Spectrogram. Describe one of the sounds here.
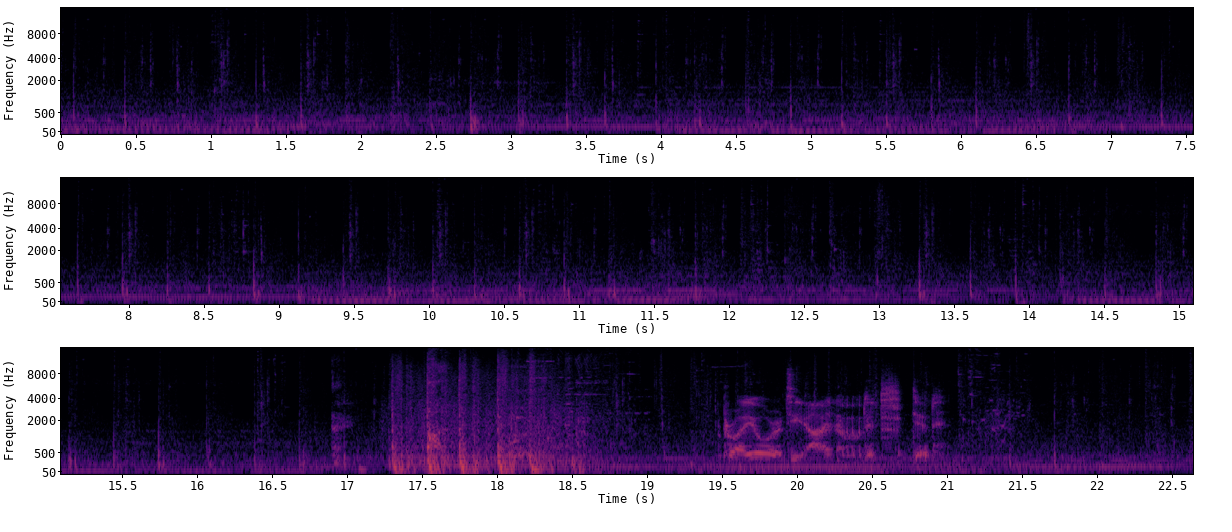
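Footsteps patter quickly on the ground as a game character runs.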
